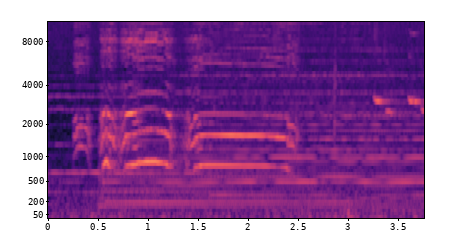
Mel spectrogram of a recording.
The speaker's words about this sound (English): Again, Peter denied it, and immediately a rooster crowed.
